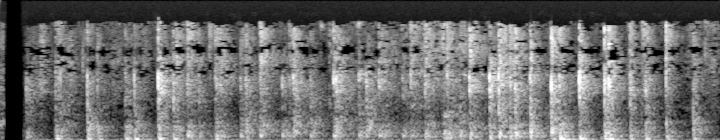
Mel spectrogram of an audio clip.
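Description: Husky dogs in boots walking on a hard floor: a quick, irregular patter of taps and light thuds from the booted paws, loudest about five and a half seconds in.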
